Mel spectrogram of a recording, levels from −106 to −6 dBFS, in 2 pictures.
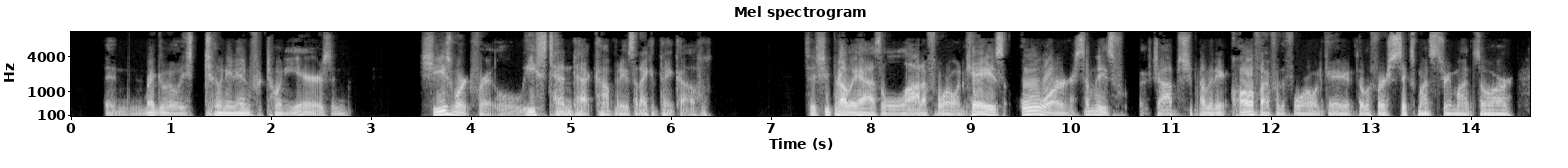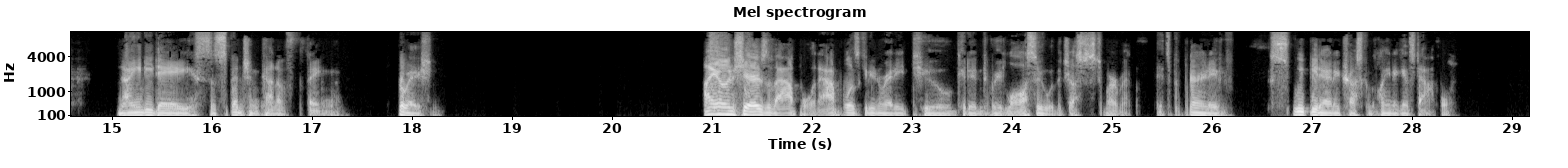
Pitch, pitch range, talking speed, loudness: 85 Hz, 80-100 Hz, 170 wpm, -23 LUFS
